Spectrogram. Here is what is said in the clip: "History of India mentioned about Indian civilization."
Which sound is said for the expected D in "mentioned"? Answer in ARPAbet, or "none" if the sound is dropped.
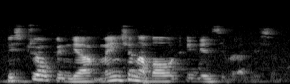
none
